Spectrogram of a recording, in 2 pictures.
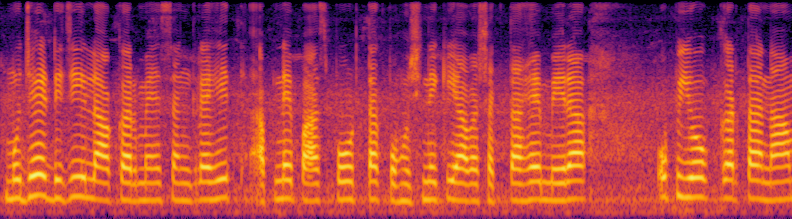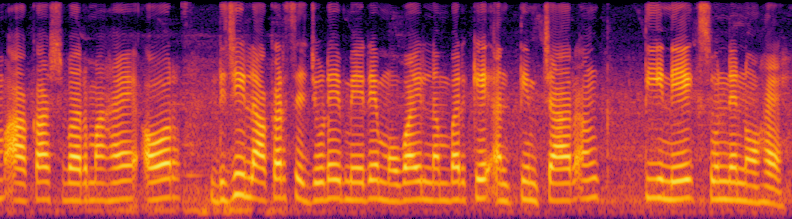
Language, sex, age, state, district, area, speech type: Hindi, female, 45-60, Madhya Pradesh, Narsinghpur, rural, read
